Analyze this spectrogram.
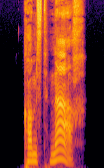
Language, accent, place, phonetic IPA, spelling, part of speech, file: German, Germany, Berlin, [ˌkɔmst ˈnaːx], kommst nach, verb, De-kommst nach.ogg
- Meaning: second-person singular present of nachkommen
